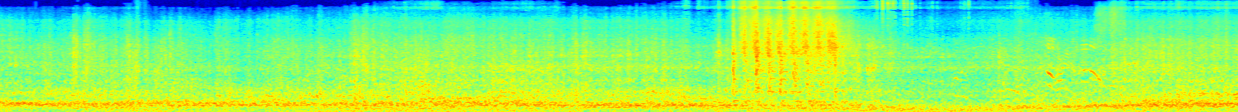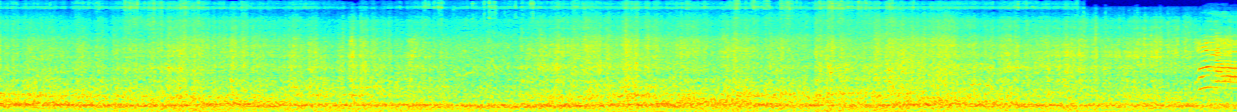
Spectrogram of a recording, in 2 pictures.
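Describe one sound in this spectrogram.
A roller coaster car rumbles and clatters along its track at speed.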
